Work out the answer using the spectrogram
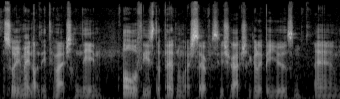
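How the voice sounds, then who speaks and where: A man giving a relaxed step-by-step software setup walkthrough, explaining as he clicks through with occasional fillers. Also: deep voice, quick pace, gravelly. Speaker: software tutorial presenter. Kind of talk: screen-recorded software walkthrough.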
